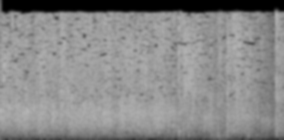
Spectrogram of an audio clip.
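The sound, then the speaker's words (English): Steady audience applause fills the whole stretch, a dense wash of many hands clapping at a fairly loud, even level with no voices standing out. “No pence for that round. Some applause, please.”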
